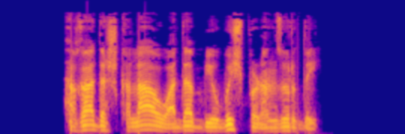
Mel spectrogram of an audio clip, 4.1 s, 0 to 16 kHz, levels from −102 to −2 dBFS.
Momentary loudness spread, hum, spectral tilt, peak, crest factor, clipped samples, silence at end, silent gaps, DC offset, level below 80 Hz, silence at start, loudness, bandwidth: 12 LU; none; -4 dB/octave; 0 dBFS; 18 dB; under 0.1%; 0.9 s; none; under 0.1%; -52 dBFS; 0.65 s; -16 LUFS; 11.5 kHz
